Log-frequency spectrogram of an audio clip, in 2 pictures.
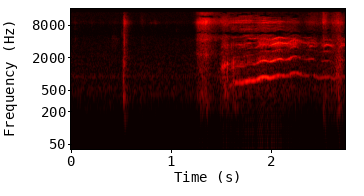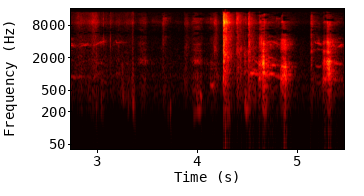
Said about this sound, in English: That was my bad. I did not mean to slap you in the mouth with tape.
